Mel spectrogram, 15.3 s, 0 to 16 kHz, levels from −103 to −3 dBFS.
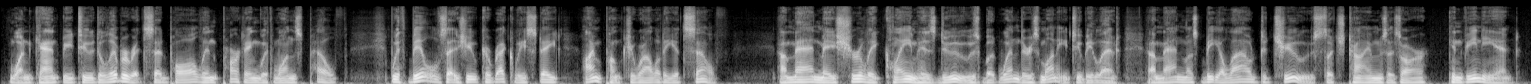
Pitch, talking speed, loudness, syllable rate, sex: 95 Hz, 185 wpm, -19 LUFS, 5.4 syllables/s, male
